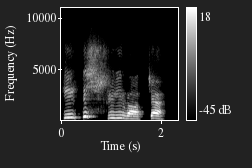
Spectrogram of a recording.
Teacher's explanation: The visarga changes to ish.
